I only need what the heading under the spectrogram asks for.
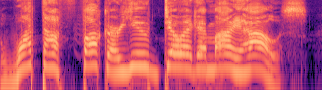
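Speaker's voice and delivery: acted-out, very high, drawn-out shrieking scream. Retelling a woman coming out of her house at the speaker; imitating someone screaming. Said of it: "she comes out screaming at me like".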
